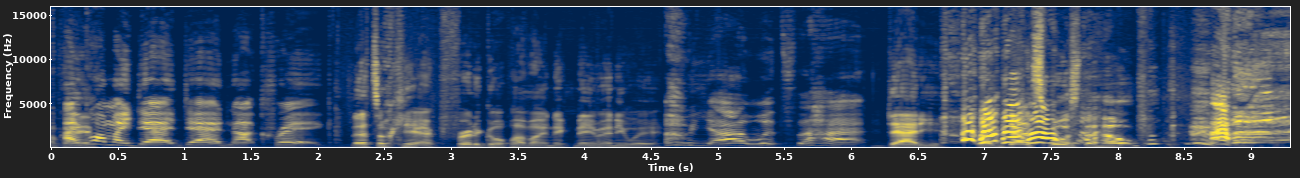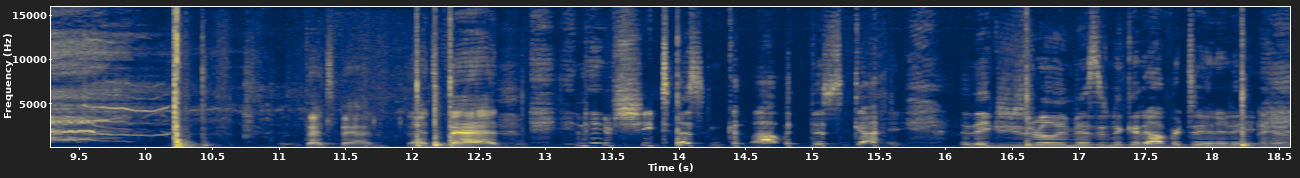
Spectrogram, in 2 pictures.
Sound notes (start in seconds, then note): 6.8 laughs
